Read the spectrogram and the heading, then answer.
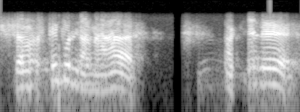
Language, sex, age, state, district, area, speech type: Hindi, male, 60+, Bihar, Samastipur, urban, conversation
